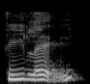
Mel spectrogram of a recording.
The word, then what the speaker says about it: Thele: My dad's name is Richard and my name is Theel Rhymes with Relay.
